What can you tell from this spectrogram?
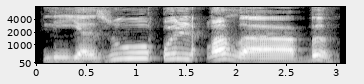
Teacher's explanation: عین پر زبر، اسے جلدی پڑھنا، زال پر زبر لیکن الف مدہ ہے، اس لیے اسے تھوڑا سا لمبا کرنا۔ عذا، با پر زبر، اسے جلدی پڑھنا لیکن رکنے کی صورت میں قلقلہ بھی کرنا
